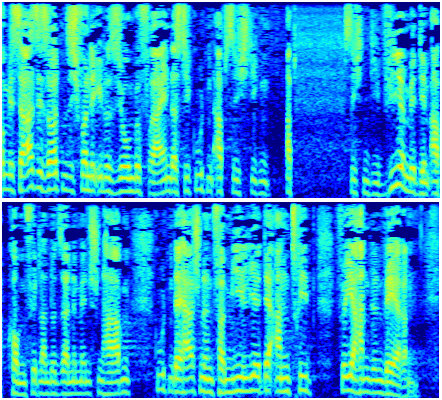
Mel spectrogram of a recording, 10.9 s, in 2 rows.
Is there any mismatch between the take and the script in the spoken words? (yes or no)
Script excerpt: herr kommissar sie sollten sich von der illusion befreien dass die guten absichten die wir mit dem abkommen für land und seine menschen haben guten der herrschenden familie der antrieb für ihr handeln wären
no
